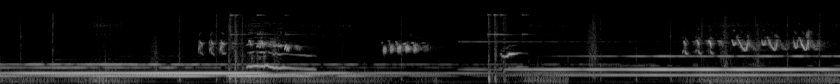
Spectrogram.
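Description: Bird calls from the mama bird in the video game What Remains of Edith Finch, a series of short chirping and warbling phrases over a steady ambient drone, with a few sharp clicks between calls.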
